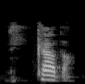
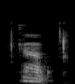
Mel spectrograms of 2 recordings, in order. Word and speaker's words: Kaaba: Kaaba. Kaaba. Well, in Arabic it's a little different, but this is how you can pronounce it in English.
